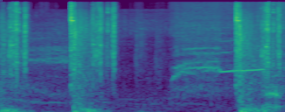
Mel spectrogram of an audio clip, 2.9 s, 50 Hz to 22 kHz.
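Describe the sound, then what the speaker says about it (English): Zombies banging on a metal security grate in 7 Days to Die, three heavy thuds spaced unevenly over a few seconds, moderately loud, with a faint whining tone between impacts. "It sounds like the zombies have run around to the outside, just to my left over here, and they're trying to come in through the security grate there"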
